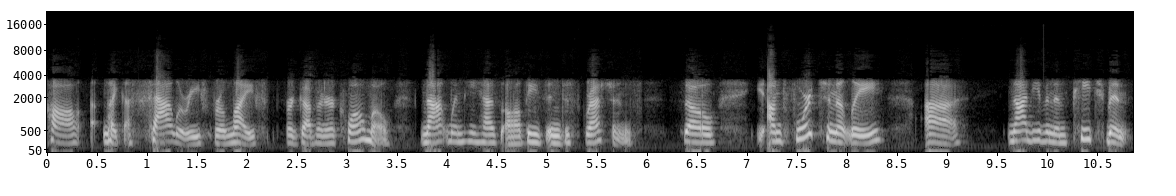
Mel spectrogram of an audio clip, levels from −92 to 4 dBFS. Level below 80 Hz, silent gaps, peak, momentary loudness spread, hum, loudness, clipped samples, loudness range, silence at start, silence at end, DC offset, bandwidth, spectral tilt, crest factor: -56 dBFS; none; -6 dBFS; 10 LU; none; -22 LUFS; under 0.1%; 2 LU; 0 s; 0.1 s; under 0.1%; 8 kHz; -7 dB/octave; 18 dB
